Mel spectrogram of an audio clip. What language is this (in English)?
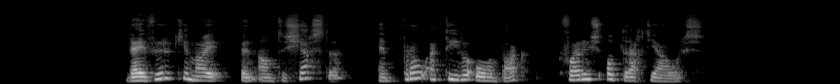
Western Frisian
